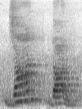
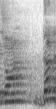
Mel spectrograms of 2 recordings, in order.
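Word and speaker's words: John Donne: poem के poet है जॉन डॉन जॉन डॉन कुछ लोग इसे जॉन डन भी पढ़ते हैं लेकिन सही उच्चारण होना चाहिए जॉन डॉन दूसरा जो पोयम है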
